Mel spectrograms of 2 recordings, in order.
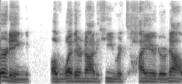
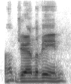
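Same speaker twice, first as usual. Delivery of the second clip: monotone. Pretend. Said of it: "with no emotion".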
